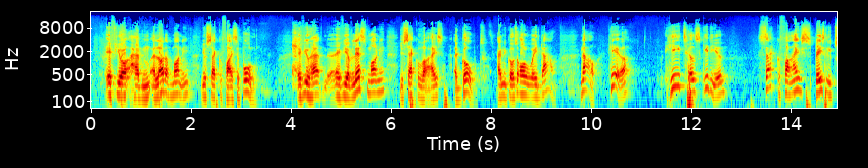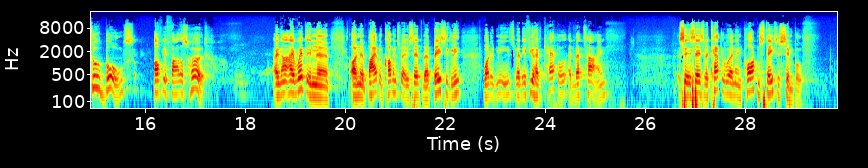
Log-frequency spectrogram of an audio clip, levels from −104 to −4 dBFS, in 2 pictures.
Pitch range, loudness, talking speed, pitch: 140-185 Hz, -17 LUFS, 150 wpm, 160 Hz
